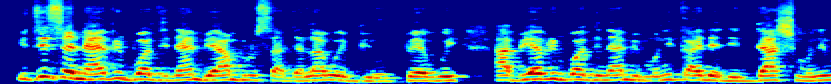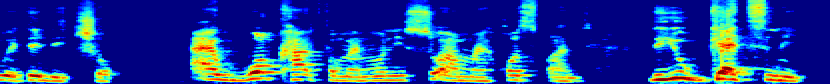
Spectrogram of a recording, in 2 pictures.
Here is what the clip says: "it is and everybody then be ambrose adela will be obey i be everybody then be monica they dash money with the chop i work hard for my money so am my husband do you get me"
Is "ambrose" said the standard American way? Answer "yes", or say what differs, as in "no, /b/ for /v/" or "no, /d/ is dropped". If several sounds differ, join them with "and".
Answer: no, /s/ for /z/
